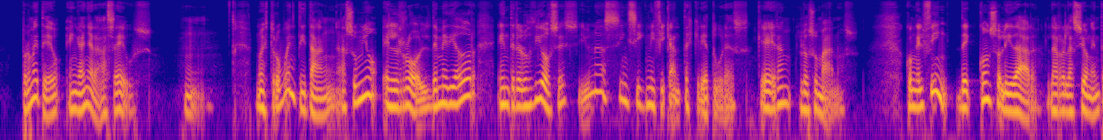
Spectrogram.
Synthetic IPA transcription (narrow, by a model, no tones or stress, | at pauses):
pɾo̞me̞t̪e̞oe̞ŋɡaɲaɾa̰ːseus | h̩ | nwe̞st̪ɾo̞βwe̞nt̪it̪a̰ŋa̰sumjo̞e̞lro̞ld̪e̞me̞ðjað̞o̞ɾe̞nt̪ɾe̞lo̞zðjo̞se̞sḭṵnasinsiɣnifika̰nt̪e̞skɾḭat̪ṵɾa̰ske̞̰e̞ɾaŋlo̞sumã̰no̞̰s | ko̞ŋe̞lfind̪e̞ko̞nso̞lið̞a̰ɾlare̞lasjo̞ŋe̞nt̪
